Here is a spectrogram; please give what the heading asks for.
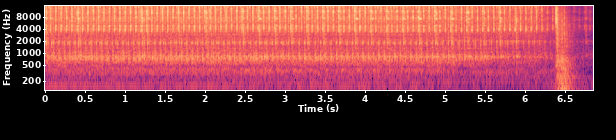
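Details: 2012 Ford Fiesta at idle, water pump and belt already replaced: fast, steady knock over an even idle at a constant rate; engine knocking from inside the engine, source not yet found.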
